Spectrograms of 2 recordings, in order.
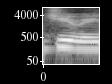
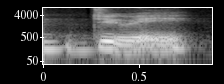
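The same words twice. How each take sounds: First: It is said with a British pronunciation. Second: It is said with an American pronunciation. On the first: "We'd say dewy" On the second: "The Americans would say dewy"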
